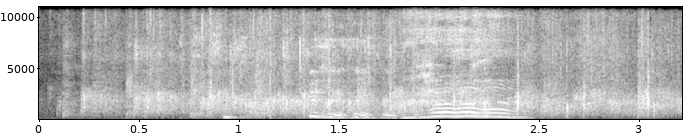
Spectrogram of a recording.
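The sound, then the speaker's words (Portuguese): A short burst of crowd applause added as a sound effect, a dense wash of clapping lasting about three seconds, with a voice cheering in a rising-and-falling whoop partway through. “Palmas, vou colocar barulho de palmas.”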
